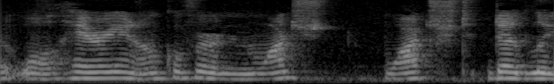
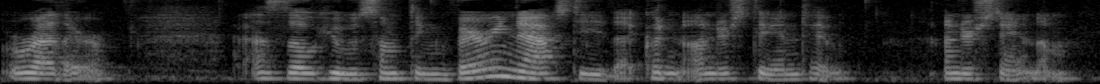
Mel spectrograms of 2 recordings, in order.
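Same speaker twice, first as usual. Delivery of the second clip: ordinary delivery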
